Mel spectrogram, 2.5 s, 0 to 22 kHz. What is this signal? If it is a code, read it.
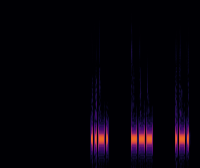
Morse code, heard as a keyed tone, about 54 wpm, spaced as for 24 wpm, 690 Hz. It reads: FOR
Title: 4x Character Spacing - Top 100 Words - 50wpm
